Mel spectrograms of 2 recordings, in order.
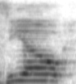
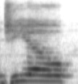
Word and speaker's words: Zi-O: yeah jewel but like people who haven't really looked into the show are pronouncing it zo and everybody who has looked into the show or pronouncing a Geo but in the show they say geo so I don't know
